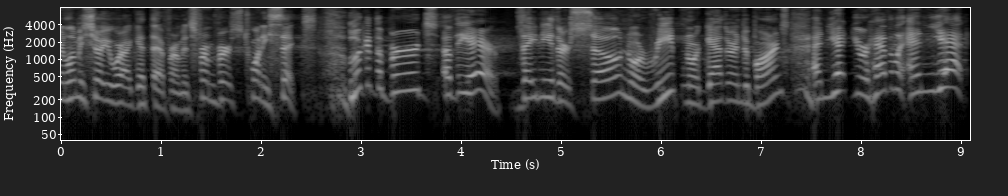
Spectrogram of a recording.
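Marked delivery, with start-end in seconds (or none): 2.9-8.5 scripture reading. Acted. Reads scripture aloud. 8.5-9.1 "and yet" with a high lift on "yet"; preacher cueing "and yet" for the crowd; stress on yet. Shown as a demonstration. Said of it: "everybody say".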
